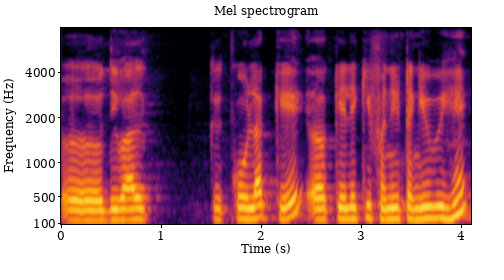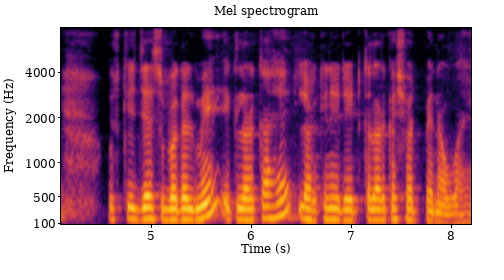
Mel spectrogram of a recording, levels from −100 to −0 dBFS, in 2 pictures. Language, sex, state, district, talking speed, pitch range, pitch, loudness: Hindi, male, Jharkhand, Sahebganj, 195 wpm, 155-165 Hz, 160 Hz, -16 LUFS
